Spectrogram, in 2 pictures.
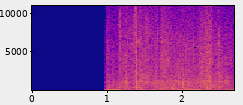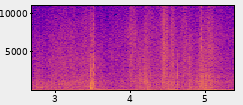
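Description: A backpack's straps and gear rustle and knock.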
